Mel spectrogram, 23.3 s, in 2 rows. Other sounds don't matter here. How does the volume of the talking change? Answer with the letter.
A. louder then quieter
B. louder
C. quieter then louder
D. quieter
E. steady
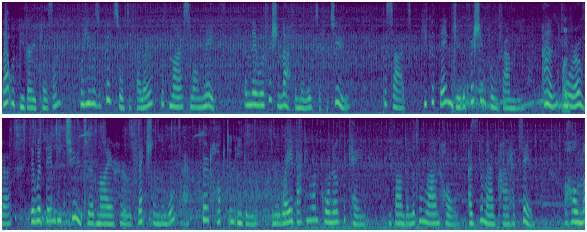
E.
